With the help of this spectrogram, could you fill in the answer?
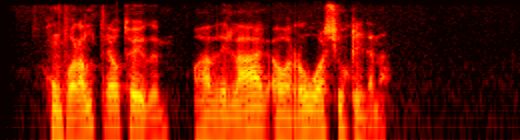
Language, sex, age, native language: Icelandic, male, 20-29, Icelandic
